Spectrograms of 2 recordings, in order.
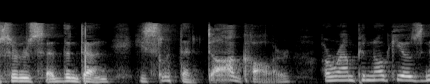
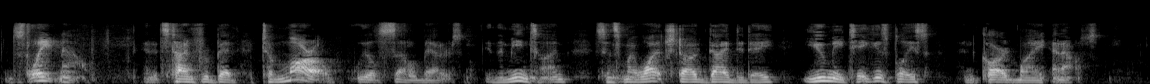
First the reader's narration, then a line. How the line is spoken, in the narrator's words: said to him roughly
